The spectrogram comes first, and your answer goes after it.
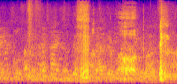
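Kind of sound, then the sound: human body sound, belch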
